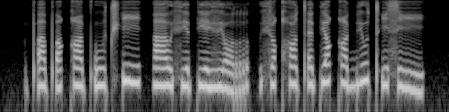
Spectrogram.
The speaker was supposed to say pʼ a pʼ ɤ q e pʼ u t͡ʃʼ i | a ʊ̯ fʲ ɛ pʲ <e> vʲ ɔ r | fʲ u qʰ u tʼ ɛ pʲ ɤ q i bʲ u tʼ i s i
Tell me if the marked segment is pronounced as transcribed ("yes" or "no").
yes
